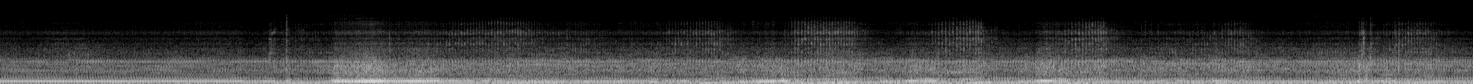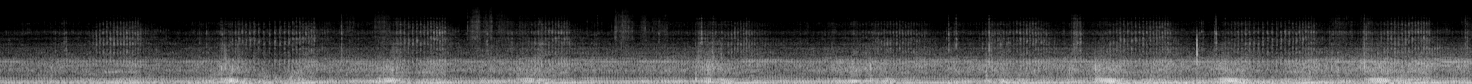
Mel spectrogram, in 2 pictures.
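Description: Toro Power Clear 518 ZR single-stage snowblower's small engine running. It gets louder about three seconds in, then rises and falls unevenly as the blower works through deep, thick snow taller than itself.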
